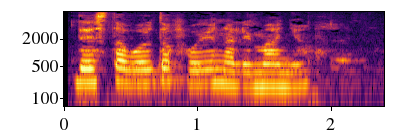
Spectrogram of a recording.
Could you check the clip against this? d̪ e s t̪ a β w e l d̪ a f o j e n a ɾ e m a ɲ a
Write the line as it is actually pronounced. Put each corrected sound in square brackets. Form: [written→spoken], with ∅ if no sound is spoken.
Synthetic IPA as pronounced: d̪ e s t̪ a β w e l [d̪→t̪] a f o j e n a [ɾ→l] e m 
